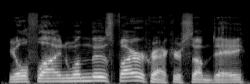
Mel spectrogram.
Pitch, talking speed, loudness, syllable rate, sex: 130 Hz, 190 wpm, -16 LUFS, 5.7 syllables/s, male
